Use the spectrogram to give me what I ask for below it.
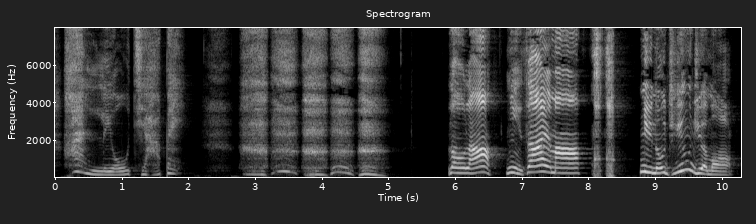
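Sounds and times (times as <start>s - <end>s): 
speech: 0.2s - 2.0s, 2.8s - 5.0s, 5.9s - 10.2s
heavy out-of-breath panting with strained groans: 2.8s - 5.0s.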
